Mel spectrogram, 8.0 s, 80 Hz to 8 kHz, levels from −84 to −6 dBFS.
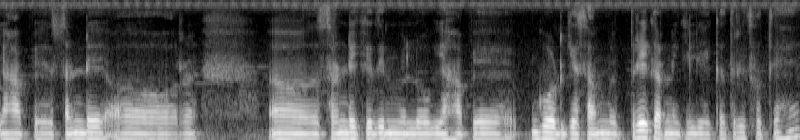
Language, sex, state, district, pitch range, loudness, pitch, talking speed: Hindi, male, Jharkhand, Sahebganj, 115-120 Hz, -19 LUFS, 120 Hz, 150 wpm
